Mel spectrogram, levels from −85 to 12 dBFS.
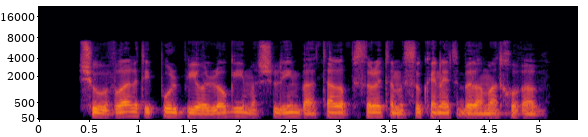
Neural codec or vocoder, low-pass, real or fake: none; 7.2 kHz; real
